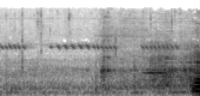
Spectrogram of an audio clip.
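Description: Faint high-pitched insect trilling, a rapidly pulsing tone in a few short bursts.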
